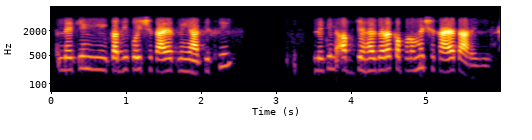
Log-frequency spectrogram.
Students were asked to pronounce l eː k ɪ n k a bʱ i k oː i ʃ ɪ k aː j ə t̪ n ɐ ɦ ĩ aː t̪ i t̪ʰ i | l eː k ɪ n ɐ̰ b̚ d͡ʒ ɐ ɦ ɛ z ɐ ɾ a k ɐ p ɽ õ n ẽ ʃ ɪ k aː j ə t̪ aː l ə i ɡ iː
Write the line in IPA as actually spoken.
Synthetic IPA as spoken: l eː k ɪ n k ɐ bʱ i k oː i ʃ ɪ k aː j ə t̪ n ɐ ɦ ĩ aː t̪ i t̪ʰ i | l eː k ɪ n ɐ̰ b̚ d͡ʒ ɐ ɦ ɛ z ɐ ɾ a k ɐ p ɽ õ m ẽ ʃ ɪ k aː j ə t̪ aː ɾ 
